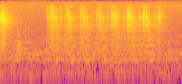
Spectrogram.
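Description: A walking-foot sewing machine, either a Sailrite or a Juki industrial, sews light canvas with a run of evenly spaced, close, sharp thumps over a mechanical hum.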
